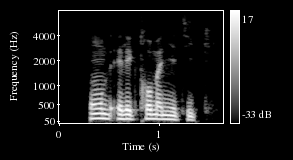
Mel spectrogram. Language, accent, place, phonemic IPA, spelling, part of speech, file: French, France, Lyon, /ɔ̃.d‿e.lɛk.tʁɔ.ma.ɲe.tik/, onde électromagnétique, noun, LL-Q150 (fra)-onde électromagnétique.wav
- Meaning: electromagnetic wave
